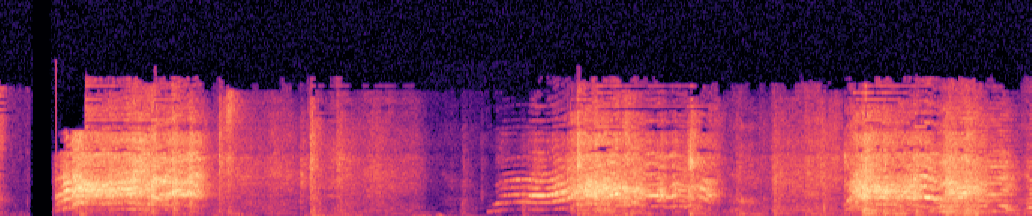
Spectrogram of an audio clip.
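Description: A cat yowling and caterwauling at its own reflection in a mirror, a territorial challenge: three loud, harsh outbursts, about a second in, about four seconds in starting with a rising wail, and about seven seconds in.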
